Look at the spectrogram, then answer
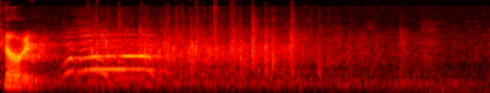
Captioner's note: audience applauds and cheers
